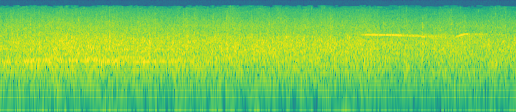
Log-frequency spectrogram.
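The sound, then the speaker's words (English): An audience applauds steadily, a dense, even wash of many hands clapping that holds at a fairly constant level for about four seconds, with no voices over it. “Don't applaud, you never saw her.”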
